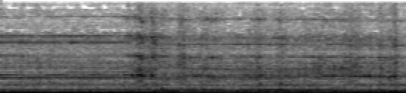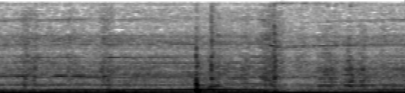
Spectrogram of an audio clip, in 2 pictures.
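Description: Electric centrifugal juicer running steadily with a low motor hum while balls of kale are fed through it. A few short knocks come through, and the motor's pitch drops slightly near the end as it takes load.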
